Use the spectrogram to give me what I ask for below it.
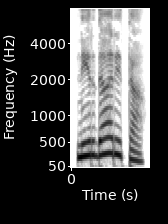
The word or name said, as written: ನಿರ್ದುರಿತ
